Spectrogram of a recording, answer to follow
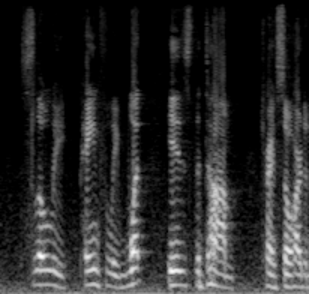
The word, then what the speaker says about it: DOM: go-between search of the d rhymes with arm Dom right some of you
